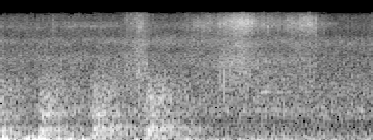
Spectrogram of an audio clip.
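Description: Low, uneven wind rumble buffeting the camera's microphone, strongest in the first second and easing off toward the end.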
